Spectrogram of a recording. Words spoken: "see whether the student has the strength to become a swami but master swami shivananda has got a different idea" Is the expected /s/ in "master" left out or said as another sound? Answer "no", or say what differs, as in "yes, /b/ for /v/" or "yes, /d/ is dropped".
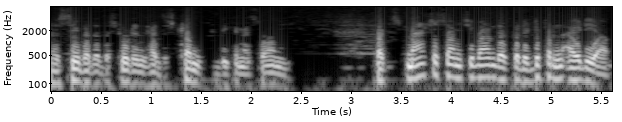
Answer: no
